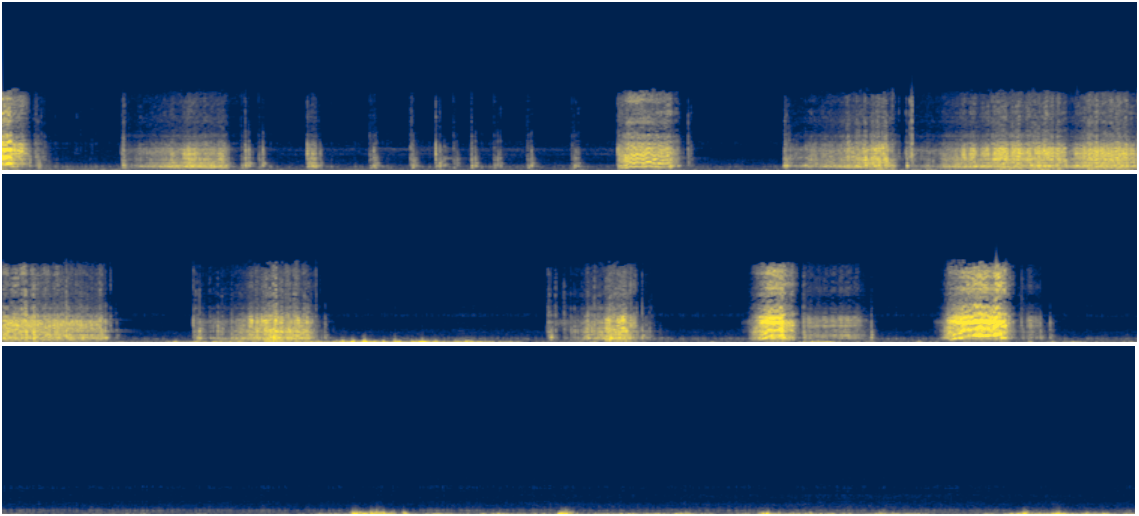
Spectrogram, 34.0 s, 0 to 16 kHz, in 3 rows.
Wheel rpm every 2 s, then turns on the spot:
10, 0, 10, 10, 20, 50, 30, 10, 10, 20, 40, 0, 0, 0, 0, 0, 0.
6-12 14-18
